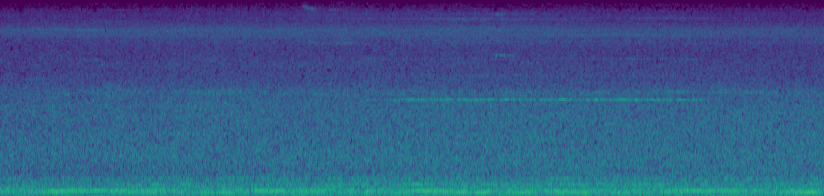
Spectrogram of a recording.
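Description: Electric multiple-unit passenger train moving past along the platform: a steady rolling rumble with a low hum, and a faint high whine in the middle.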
